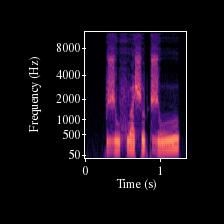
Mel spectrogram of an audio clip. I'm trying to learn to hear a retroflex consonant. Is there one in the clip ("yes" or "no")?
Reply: yes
